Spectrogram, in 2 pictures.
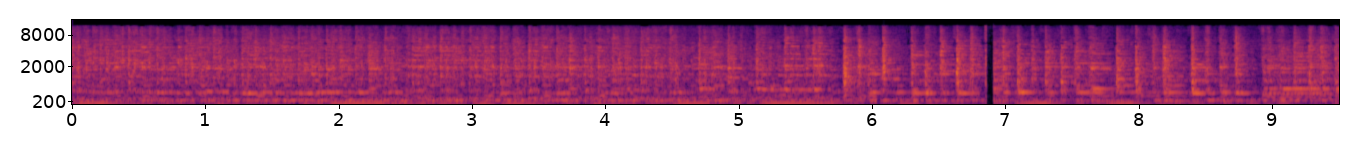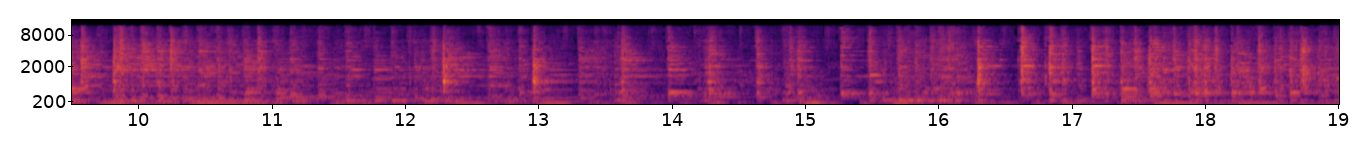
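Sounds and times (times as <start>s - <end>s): strummed string instruments: 0.0s - 19.0s.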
